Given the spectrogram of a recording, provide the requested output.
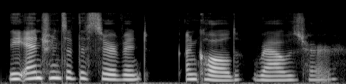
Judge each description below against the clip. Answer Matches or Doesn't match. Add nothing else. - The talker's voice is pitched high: Matches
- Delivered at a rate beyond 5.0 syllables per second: Doesn't match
